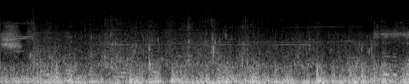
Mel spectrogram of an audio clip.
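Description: Wind buffeting the microphone on an open boat, a steady low rumble.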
